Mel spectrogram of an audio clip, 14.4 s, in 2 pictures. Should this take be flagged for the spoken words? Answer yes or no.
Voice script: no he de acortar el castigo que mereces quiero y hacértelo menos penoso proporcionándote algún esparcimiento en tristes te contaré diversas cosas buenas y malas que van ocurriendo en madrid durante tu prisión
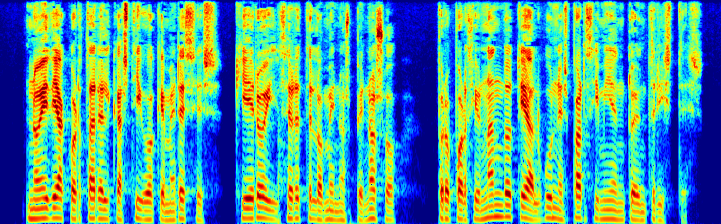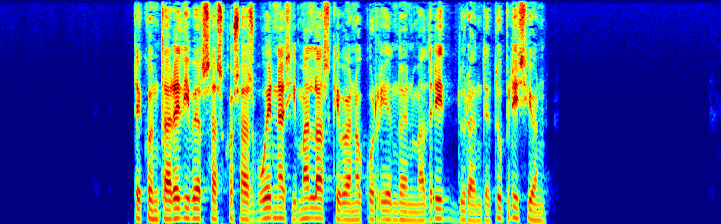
no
